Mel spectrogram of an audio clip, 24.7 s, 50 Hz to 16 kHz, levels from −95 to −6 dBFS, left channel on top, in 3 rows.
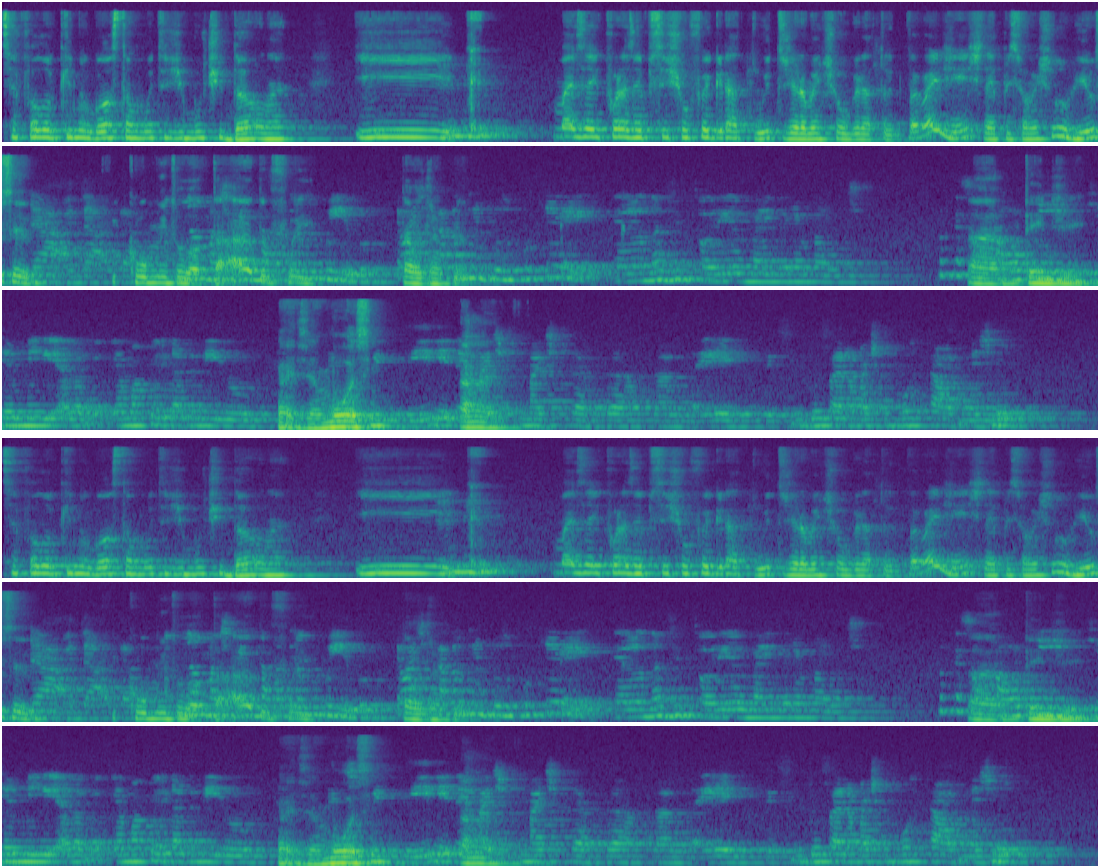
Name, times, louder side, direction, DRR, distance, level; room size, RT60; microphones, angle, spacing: voice 1, 0.0-2.2 2.7-3.6 4.1-8.5 9.2-10.6 11.2-11.8 15.5-16.3 18.5-19.3 19.9-20.2, left 3 dB, 45° left, 0.5 m, -30 dB
voice 2, 3.2-3.7 8.4-9.3 9.5-14.7 15.4-18.4 18.9-24.0, right 1 dB, 5° right, 2.2 m, -39 dB
16.5 x 8.6 x 3.9 m
head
